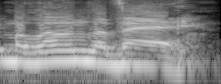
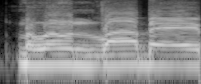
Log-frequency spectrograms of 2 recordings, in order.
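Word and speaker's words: Molon labe: the radio people yeah it's actually malone le vay is this the appropriate malone lobby but it's la va i think it's the right way the greek way of pronouncing it but what it means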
